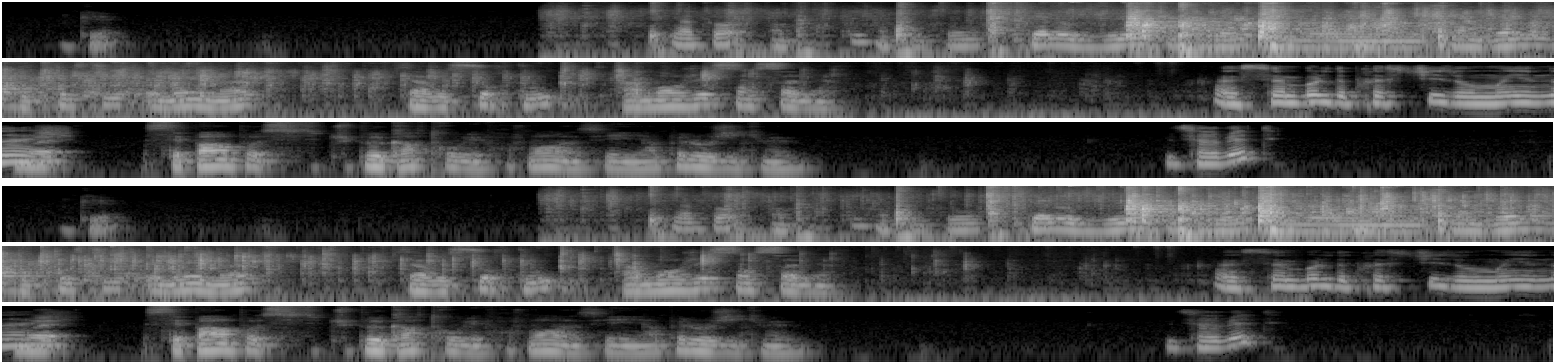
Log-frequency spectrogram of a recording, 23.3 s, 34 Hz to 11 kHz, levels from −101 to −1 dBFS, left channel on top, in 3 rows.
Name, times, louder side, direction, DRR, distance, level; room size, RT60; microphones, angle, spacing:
sound 1, 2.7-11.0 11.3-11.9 12.3-12.6, right 1 dB, 35° right, 1.1 m, -38 dB
voice 1, 3.3-3.7 4.2-4.3 13.8-15.8 21.3-21.8, left 4 dB, 65° left, 0.4 m, -45 dB
voice 2, 4.4-9.1 9.7-10.6 10.9-11.9 15.6-15.8 16.2-19.5, equal, 5° left, 0.6 m, -46 dB
3.7 x 3.2 x 2.9 m
head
